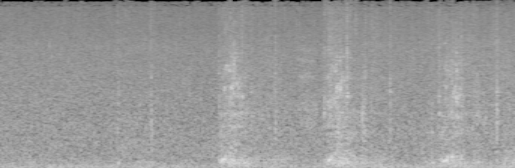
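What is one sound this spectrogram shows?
Water laps gently.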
